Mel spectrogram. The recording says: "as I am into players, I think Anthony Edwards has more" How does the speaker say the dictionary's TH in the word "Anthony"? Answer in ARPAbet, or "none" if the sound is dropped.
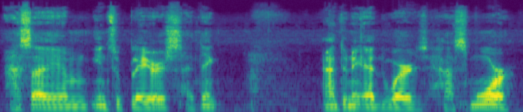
T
